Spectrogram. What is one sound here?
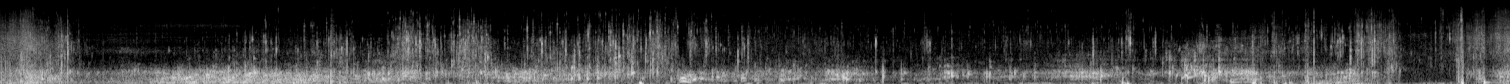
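Bubbles rumble and churn underwater.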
